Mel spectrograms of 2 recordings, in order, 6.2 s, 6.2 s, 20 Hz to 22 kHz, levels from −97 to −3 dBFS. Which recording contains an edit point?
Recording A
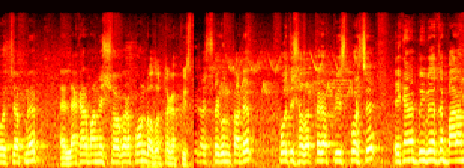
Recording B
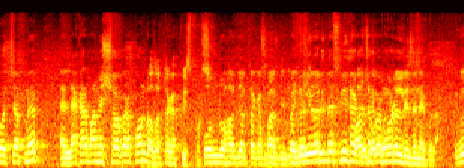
A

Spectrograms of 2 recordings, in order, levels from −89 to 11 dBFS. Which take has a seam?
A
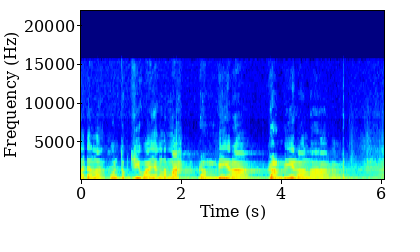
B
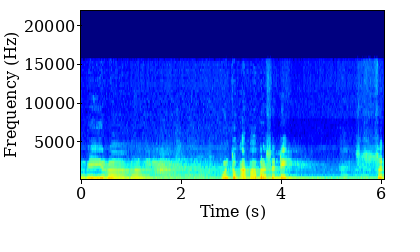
B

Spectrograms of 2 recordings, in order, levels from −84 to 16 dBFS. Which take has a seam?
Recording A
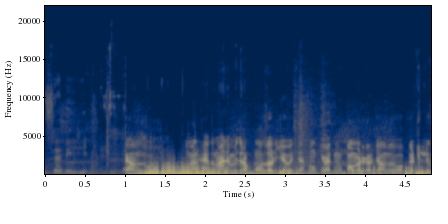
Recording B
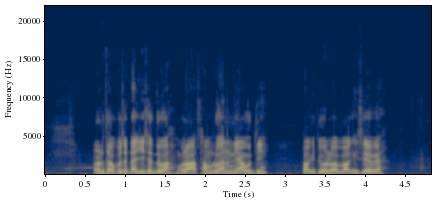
A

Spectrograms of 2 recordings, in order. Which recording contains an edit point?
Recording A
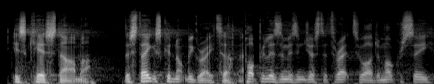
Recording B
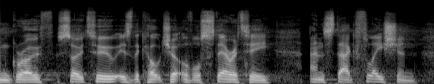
A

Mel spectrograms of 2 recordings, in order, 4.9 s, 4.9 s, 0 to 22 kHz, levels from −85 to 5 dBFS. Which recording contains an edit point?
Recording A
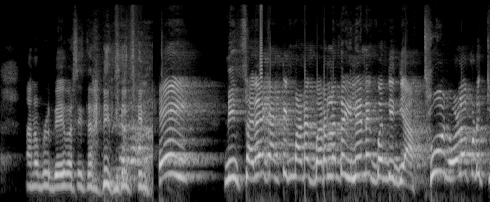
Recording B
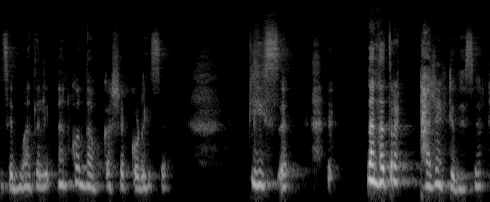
A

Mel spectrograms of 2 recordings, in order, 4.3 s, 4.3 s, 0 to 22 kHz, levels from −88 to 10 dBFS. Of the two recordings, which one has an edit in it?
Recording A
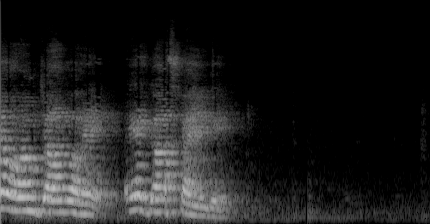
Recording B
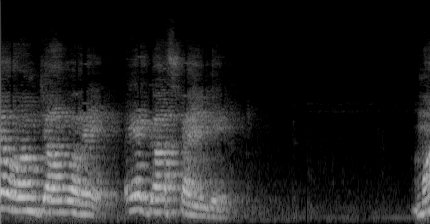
B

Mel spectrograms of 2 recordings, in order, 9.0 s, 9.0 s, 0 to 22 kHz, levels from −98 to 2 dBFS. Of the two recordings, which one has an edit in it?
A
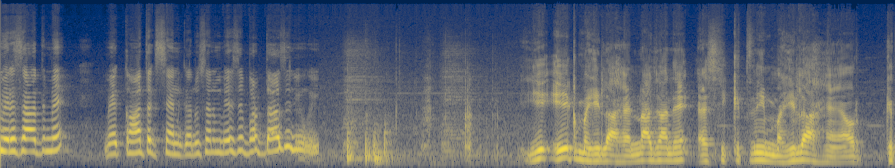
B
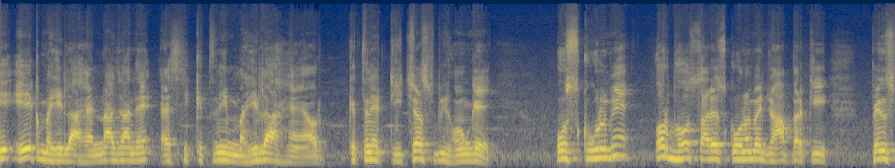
A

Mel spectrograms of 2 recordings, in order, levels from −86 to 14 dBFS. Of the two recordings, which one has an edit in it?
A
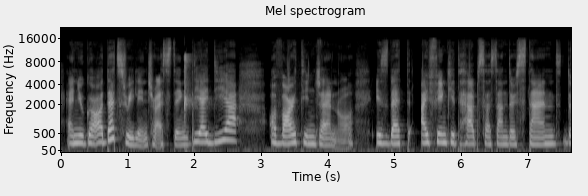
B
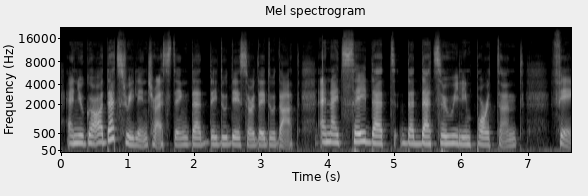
A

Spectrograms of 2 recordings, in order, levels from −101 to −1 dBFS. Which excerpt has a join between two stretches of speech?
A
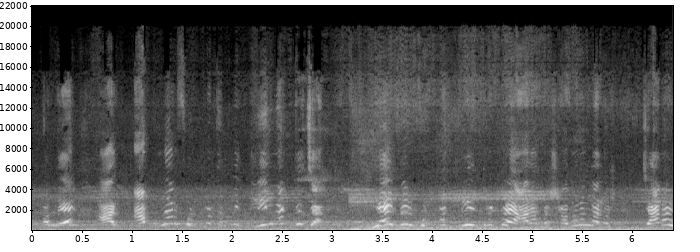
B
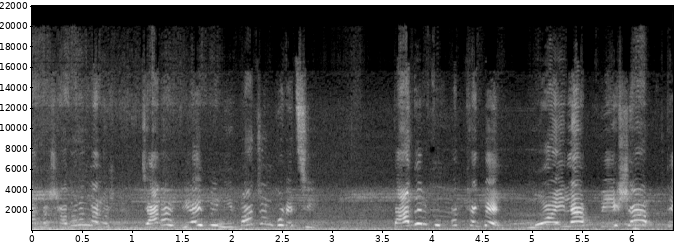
A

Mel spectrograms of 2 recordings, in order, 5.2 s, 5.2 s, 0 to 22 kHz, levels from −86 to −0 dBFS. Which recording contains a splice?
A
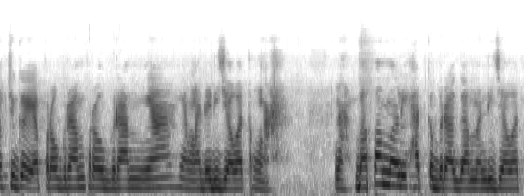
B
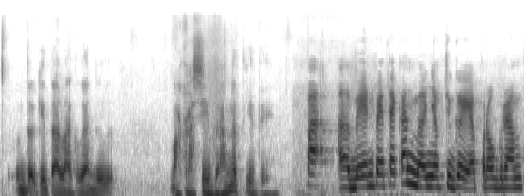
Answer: B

